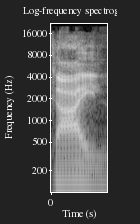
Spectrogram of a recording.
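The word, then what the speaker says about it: guile: আছে হচ্ছে এই জায়গায় ঠিক আছে তাহলে তার উচ্চারণ কি হয়ে গেছে আই এর মত হয়ে গেছে একইভাবে জি ইউ আই এলই গাইল গাইল মানে কি ছলনা বা ফাঁকি দেয়া আর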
